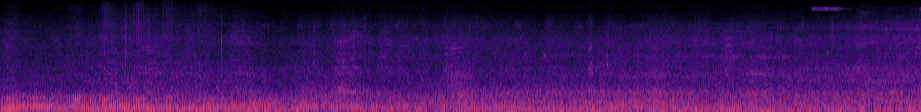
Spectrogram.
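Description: Wind rumbles steadily past a moving bicycle outdoors.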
